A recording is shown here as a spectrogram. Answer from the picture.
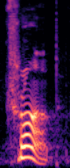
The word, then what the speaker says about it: Trump: Now, how do you pronounce the last name? Troop? Is that his name? Troop? No, Trump. Trump.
